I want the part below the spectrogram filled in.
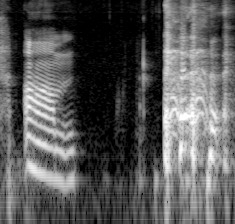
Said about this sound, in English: I'm coughing here to be able to just speak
